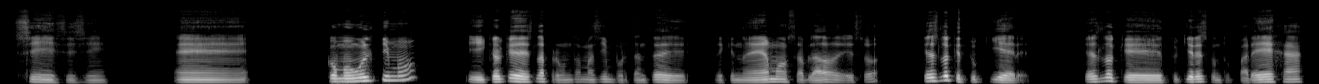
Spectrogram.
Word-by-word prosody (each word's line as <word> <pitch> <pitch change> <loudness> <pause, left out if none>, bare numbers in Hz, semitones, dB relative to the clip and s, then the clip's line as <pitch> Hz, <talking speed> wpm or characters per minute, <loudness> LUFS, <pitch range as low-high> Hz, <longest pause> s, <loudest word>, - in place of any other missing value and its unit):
Sí, 110 -3 -4
sí, 100 0 -17
sí, 95 0 -16 0.7
eh, 110 -1 -1 0.8
como 140 +1 +5
último, 195 - +1 0.4
y 110 -2 -1
creo 125 +2 +4
que 140 -2 +7
es 120 - -1
la 135 -1 0
pregunta 105 +1 -13
más 110 0 -12
importante 105 -2 -11
de 100 -3 -2 0.3
de 100 - -17
que 100 - -15
no 100 0 -8
hemos 115 +3 0
hablado 105 +1 -4
de 100 0 -12
eso, 115 +5 -14 0.4
¿qué 155 - +3
es 160 - -1
lo 195 +1 +7
que 135 - -1
tú 115 +1 -12
quieres?, 105 -4 -1 0.6
¿qué 120 - -1
es 130 - -1
lo 160 -1 0
que 105 -4 +3
tú 105 0 -18
quieres 120 +1 +2
con 105 -4 -14
tu 105 - -29
pareja?, 120 +4 0
110 Hz, 170 wpm, -22 LUFS, 105-125 Hz, 0.8 s, que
